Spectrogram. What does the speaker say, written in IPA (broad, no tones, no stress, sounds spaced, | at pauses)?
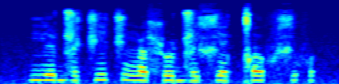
j i ɖ͡ʐ ʌ t͡ʃ i t͡ʃ ə ŋ ɑ ʂ u ɖ͡ʐ ʌ ɕ ɛ ǀ əː f ɕ ə f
